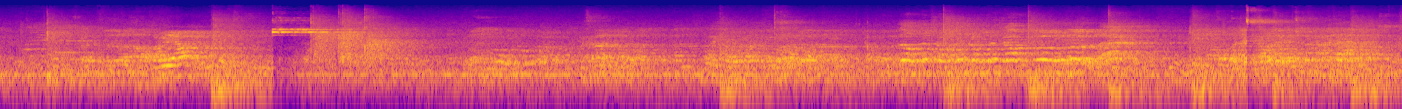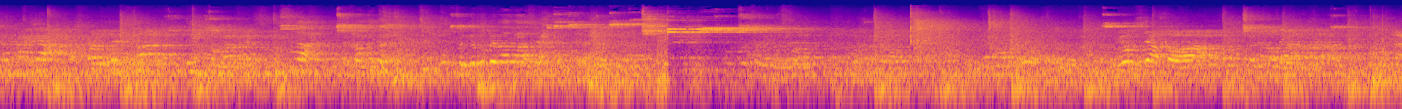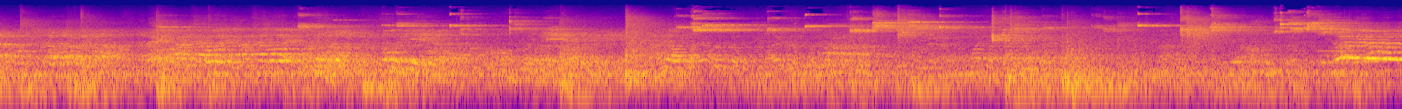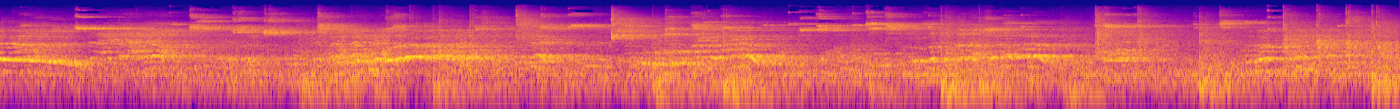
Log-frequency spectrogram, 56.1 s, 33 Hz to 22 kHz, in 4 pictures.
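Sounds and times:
players shouting: 0:40.9 - 0:47.9
basketball bouncing on court: 0:51.5 - 0:52.1.

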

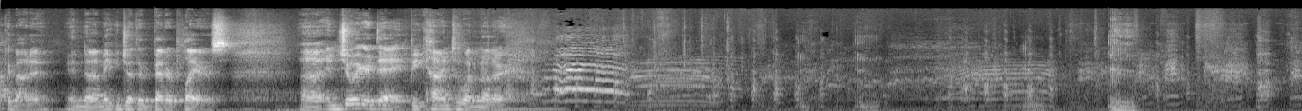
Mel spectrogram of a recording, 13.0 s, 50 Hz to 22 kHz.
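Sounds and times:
livestock calls: 0:05.0 - 0:13.0.

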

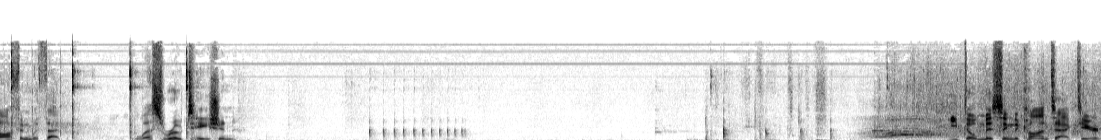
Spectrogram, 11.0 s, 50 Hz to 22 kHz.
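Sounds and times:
table tennis ball bouncing: 0:00.0 - 0:02.0, 0:03.7 - 0:04.8, 0:06.6 - 0:08.5
table tennis ball hits: 0:00.0 - 0:02.0, 0:03.7 - 0:04.8
crowd noise: 0:08.5 - 0:11.0.

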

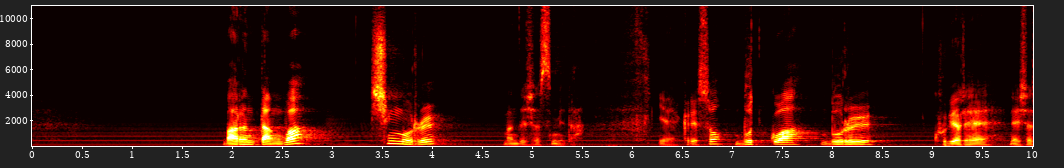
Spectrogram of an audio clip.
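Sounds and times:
faint electrical mains hum: 0:00.0 - 0:10.0
man speaking: 0:01.9 - 0:10.0.

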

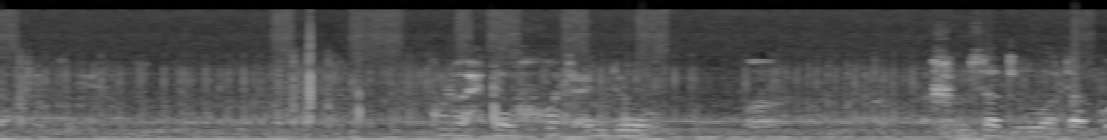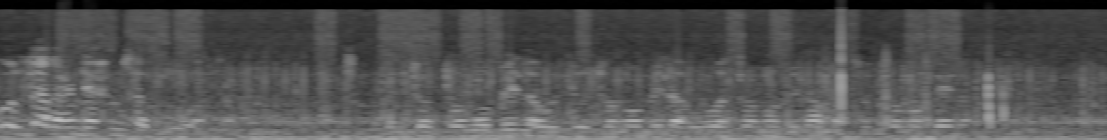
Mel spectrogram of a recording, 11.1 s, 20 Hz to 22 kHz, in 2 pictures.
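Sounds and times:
car driving rumble: 0:00.0 - 0:11.0.

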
